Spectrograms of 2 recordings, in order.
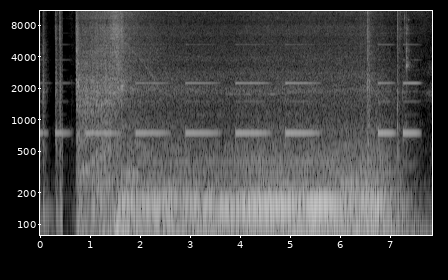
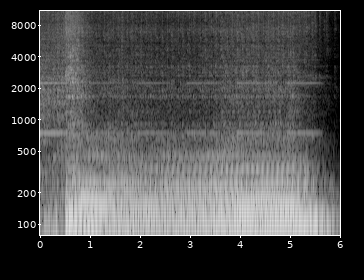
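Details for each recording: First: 2011 Ford E250 van after a temporary bent pipe replaced the stolen catalytic converter: starts and settles into a steady even low rumble without rasp; exhaust sealed, much quieter, fixed. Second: 2011 Ford E250 van at startup with its catalytic converter stolen: loud, raw, open roar with deep low pulsing, far louder than stock; exhaust noise from the missing converter.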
